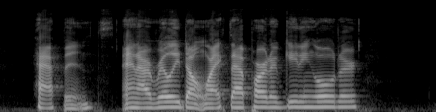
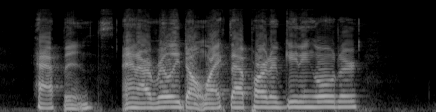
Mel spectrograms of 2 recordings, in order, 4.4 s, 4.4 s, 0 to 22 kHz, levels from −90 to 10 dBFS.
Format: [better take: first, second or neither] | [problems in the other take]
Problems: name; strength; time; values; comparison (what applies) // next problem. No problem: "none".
first | distortion; slight; 10 dB below the speech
